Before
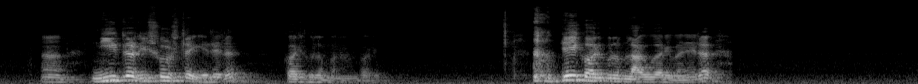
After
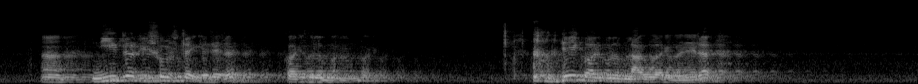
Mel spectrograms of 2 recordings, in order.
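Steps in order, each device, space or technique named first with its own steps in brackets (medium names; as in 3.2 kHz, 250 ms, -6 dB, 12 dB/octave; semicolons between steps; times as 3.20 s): AM radio (band-pass 170–4200 Hz; compression 6:1, threshold -27 dBFS, peak gain reduction 15 dB; saturation -21 dBFS, distortion -22 dB); 3.02–3.64 s: comb 6.3 ms, depth 89%; tape echo 172 ms, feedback 61%, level -9.5 dB, low-pass 2.4 kHz; trim +3 dB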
